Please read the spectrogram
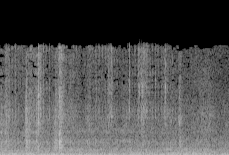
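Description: Clear plastic sleeves around potted orchids crackling in a few short sharp bursts as a hand moves among them, over a steady low background hum.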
